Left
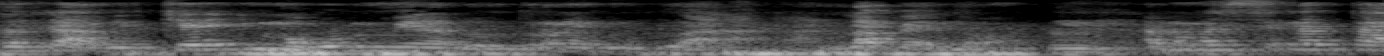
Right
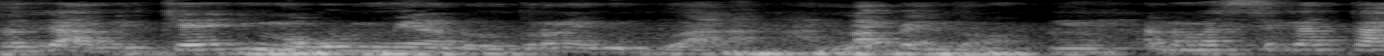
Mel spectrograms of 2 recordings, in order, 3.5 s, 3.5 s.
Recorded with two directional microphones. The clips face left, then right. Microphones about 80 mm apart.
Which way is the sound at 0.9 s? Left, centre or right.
Right.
